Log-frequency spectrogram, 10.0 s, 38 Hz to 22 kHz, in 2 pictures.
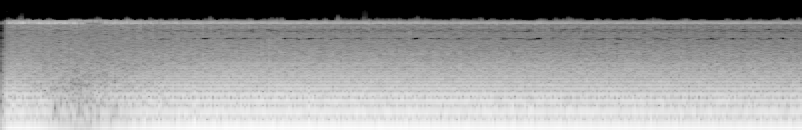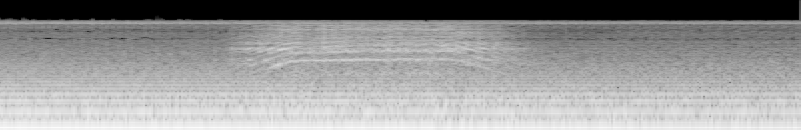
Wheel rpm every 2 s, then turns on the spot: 0, 0, 0, 90, 10.
none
